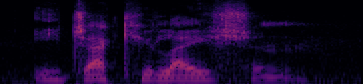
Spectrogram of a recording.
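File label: "ejaculation", Australian English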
